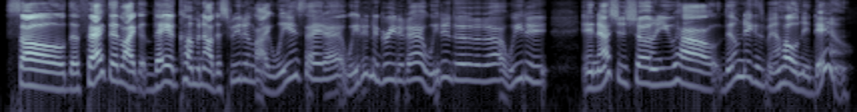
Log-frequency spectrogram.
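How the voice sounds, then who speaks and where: Female American talk-show co-host, bright forceful voice, blunt and slangy, casual gossip chat, tight dry sound. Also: fairly high pitch, fairly quick, gravelly, dry recording.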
